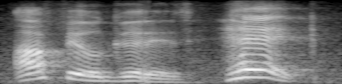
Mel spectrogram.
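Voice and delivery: big, slow, loud declaration; loud and excited. Shown as a demonstration. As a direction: belt it out with joy. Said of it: "Don't be like".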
